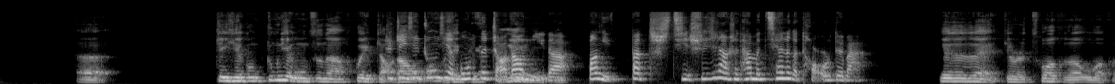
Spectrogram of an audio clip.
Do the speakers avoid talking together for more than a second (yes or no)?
no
